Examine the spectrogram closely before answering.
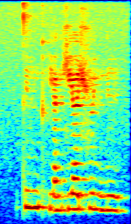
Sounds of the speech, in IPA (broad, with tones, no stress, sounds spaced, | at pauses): t̪ i˦ ŋ pʰ j ɛ˨ n ɕ j ɛ˥˨ ɕ y˥˨ n n̪ i˥˨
